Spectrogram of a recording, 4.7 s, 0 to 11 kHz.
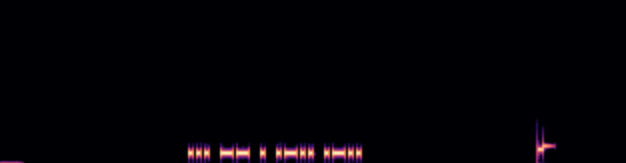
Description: Morse code, heard as a keyed tone, about 40 wpm, 700 Hz. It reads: SMELL
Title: Five Letter Words - 40wpm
